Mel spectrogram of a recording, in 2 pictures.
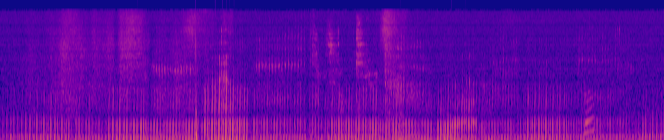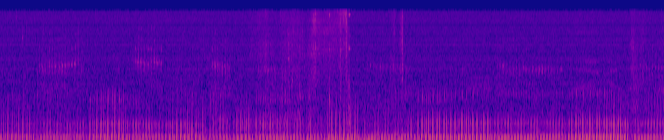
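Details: Siamese kitten checking out its surroundings for the first time, purring in a steady low pulsing drone, with quiet human speech and scattered clicks over the rumble.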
